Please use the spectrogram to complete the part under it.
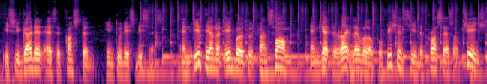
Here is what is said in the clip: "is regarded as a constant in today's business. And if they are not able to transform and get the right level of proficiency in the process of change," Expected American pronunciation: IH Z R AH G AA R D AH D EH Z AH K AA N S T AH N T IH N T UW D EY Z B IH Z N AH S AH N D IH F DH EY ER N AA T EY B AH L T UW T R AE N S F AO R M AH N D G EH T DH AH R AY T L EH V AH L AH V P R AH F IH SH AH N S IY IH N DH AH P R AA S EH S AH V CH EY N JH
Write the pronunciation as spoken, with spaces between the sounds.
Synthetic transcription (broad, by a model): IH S R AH G AA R D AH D EH S AH K AA N S T AH N T IH N T UW D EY S B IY S N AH S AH N IH F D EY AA N AA T EY B AH L T UW T R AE N S F AO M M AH N G EH T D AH R AY T L EH V AH L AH F P R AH F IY SH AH N S IY IH N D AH P R AA S EH S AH F CH EY N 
